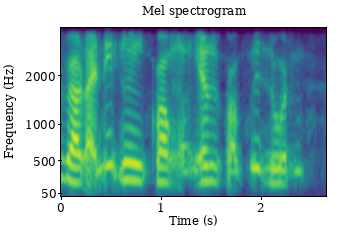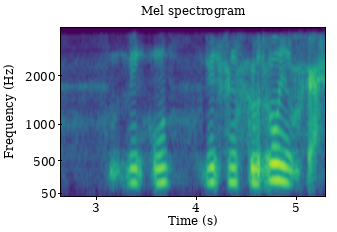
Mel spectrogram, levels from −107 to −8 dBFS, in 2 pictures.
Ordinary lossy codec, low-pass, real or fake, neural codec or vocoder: AAC, 32 kbps; 3.6 kHz; fake; autoencoder, 44.1 kHz, a latent of 192 numbers a frame, MeloTTS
